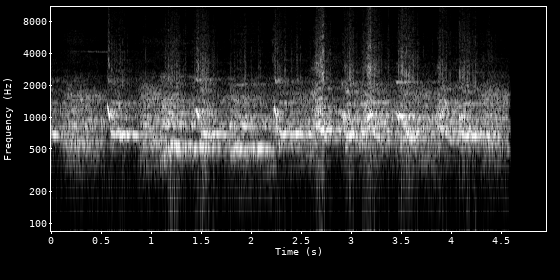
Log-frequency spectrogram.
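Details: Group of dogs recorded on 16 June 2017 howling and yipping together in a dense, continuous, loud wall of wavering tones punctuated by rapid barks, ending abruptly.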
